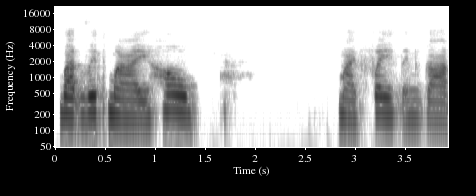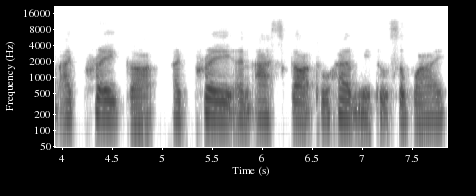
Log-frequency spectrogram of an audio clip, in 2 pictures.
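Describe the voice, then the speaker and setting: Slow, earnest older woman from Cambodia. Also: lowish voice, little pitch movement, no echo, dull audio. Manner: slow, earnest, faith-filled storytelling. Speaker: podcast guest, wellness consultant. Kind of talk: interview answers, personal testimony.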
